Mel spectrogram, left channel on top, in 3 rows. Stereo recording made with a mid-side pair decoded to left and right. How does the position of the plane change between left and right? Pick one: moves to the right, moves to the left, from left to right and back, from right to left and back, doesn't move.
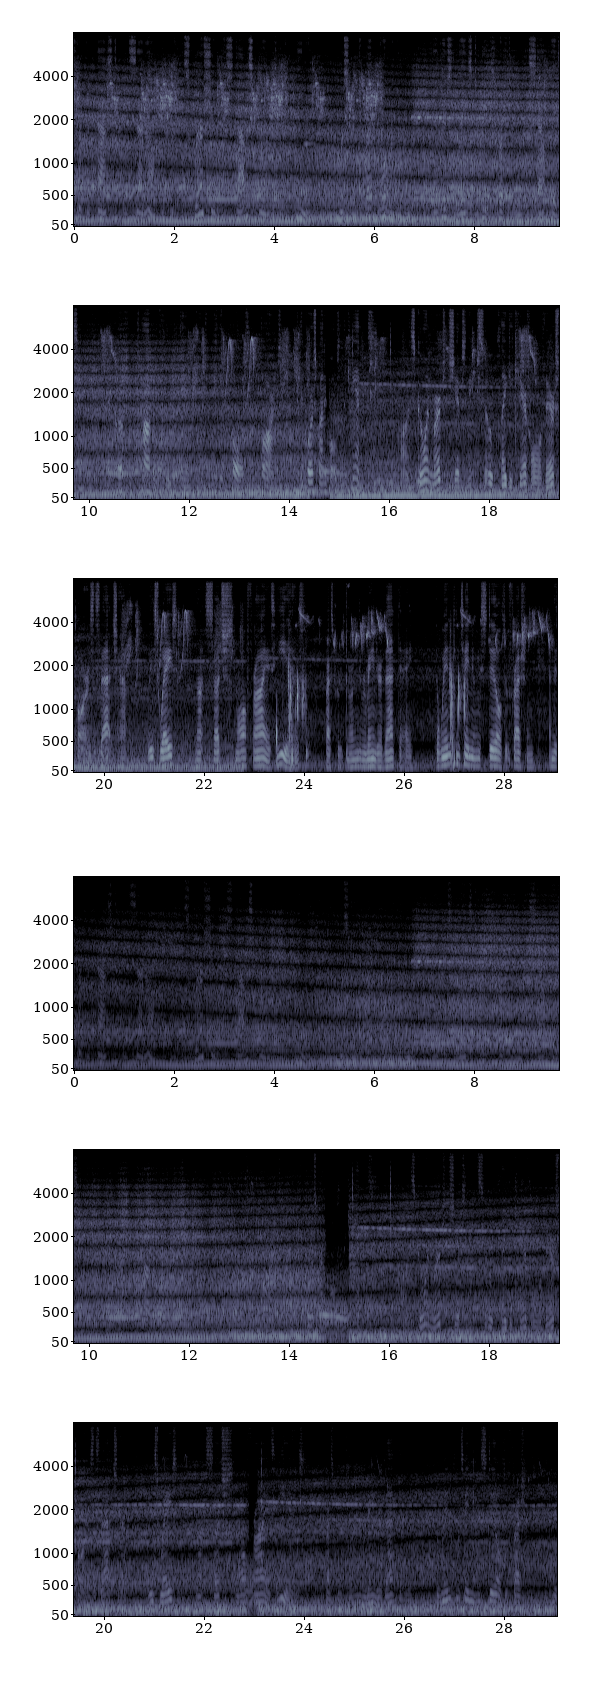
moves to the right.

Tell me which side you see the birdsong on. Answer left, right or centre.
left.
